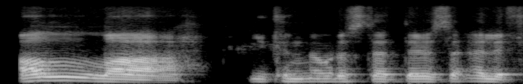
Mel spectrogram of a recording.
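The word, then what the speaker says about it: الله: elif there is is not written but it's pronounced allah you can notice that there's the elephant in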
